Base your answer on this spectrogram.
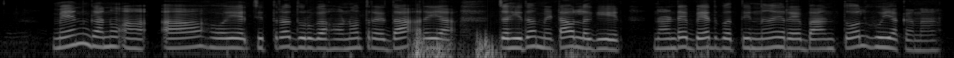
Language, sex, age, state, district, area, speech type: Santali, female, 18-30, Jharkhand, East Singhbhum, rural, read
